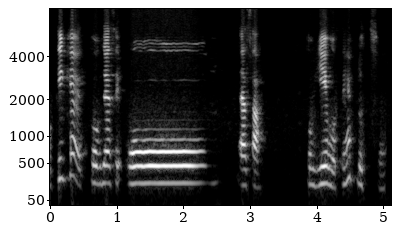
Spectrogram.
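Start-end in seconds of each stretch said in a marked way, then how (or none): 1.2-2.5 ओम held long, three beats, swelling louder at the end; drawn-out om. Shown as a demonstration. Teacher showing students a pluta vowel, drawn-out chanted om. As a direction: stretch ओम out like a chant. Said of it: "ऐसा बोल सकते हो".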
